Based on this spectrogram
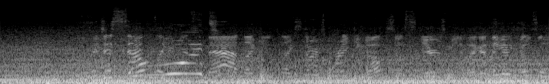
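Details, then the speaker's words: Turbo 1.5JZ-swapped BMW E36, no-lift shift on the 3-4 shift under boost: hard pulls with quick rev drops, brief crackle and stumble at the cut, then straight back on boost; driver thinks it runs a little rich there. "goes a little bit rich on the no lift shift. It's like after it hits, it's a little."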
